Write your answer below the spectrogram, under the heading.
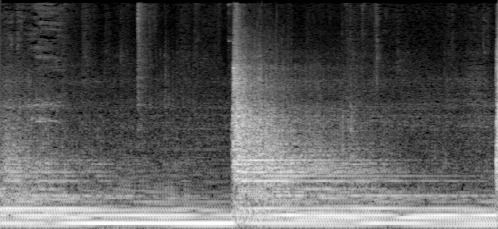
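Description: Metal band playing live: slow, sustained heavy guitar and bass chords ringing out, with a cymbal crash about three seconds in and another near the end.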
